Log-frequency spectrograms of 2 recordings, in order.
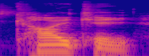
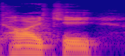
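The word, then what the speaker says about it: Kayky: brazilian divisions it is kaiki it might be pronounced cakey but i looked online and it looks like it's pronounced kaiki i'm going to try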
